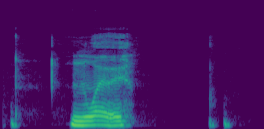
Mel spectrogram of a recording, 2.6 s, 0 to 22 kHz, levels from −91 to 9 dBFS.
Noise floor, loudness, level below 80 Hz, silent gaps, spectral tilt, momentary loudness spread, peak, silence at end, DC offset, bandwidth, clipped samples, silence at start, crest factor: -45 dBFS; -22 LUFS; -70 dBFS; 1.66-2.08 s; -7.5 dB/octave; 25 LU; -10 dBFS; 0.35 s; under 0.1%; 7.6 kHz; under 0.1%; 0.1 s; 16 dB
